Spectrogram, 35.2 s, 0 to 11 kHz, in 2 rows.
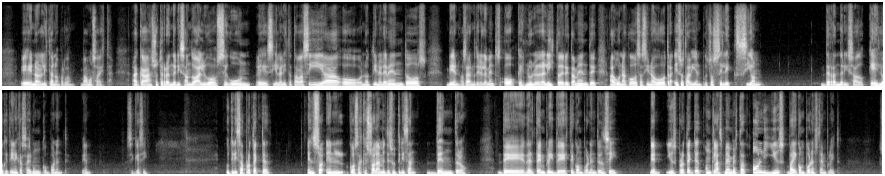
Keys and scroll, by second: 1.6-7.1 typing, 1.9 Return, 7.9 Escape, 8.3 h, 10.0-13.2 typing, 19.5 alt+Tab, 20.3 Escape, 21.3 scroll.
